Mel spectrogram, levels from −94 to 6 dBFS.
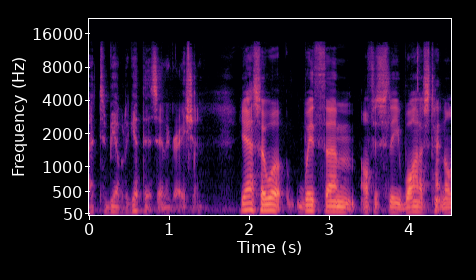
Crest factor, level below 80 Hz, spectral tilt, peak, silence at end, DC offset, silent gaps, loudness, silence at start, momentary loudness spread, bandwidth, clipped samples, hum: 20 dB; -70 dBFS; -4.5 dB/octave; -6 dBFS; 0 s; under 0.1%; none; -25 LUFS; 0 s; 12 LU; 13.5 kHz; under 0.1%; none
